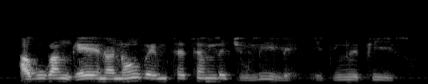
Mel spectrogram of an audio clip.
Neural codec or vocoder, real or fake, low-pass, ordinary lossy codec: none; real; 3.6 kHz; MP3, 16 kbps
